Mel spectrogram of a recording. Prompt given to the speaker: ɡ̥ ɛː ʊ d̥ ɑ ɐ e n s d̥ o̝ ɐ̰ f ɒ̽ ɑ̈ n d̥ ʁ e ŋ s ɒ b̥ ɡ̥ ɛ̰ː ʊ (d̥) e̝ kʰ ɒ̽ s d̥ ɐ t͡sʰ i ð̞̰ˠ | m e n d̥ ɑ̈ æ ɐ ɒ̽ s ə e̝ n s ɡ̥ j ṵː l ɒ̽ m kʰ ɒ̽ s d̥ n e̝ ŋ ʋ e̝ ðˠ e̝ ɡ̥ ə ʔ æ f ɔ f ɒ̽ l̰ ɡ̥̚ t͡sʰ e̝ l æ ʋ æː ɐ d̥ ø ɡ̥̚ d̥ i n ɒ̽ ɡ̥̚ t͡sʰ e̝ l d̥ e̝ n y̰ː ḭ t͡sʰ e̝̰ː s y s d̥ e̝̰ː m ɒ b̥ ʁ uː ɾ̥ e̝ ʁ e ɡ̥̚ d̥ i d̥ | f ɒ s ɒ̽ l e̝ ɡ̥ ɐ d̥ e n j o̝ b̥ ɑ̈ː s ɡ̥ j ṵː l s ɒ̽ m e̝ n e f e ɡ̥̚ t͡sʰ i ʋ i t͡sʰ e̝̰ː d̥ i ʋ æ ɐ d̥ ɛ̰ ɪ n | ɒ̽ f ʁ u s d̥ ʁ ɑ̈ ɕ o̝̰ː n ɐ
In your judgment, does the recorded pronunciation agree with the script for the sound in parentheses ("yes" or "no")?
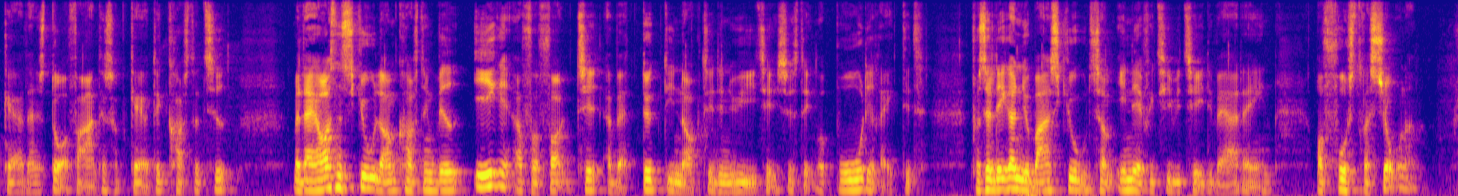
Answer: yes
